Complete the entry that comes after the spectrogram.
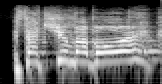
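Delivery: high, fake-sweet tone; sarcastic syrupy fatherly voice; mock sweetness. Preacher mocking Saul's fake affection for David. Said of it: "That just ticks me off".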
